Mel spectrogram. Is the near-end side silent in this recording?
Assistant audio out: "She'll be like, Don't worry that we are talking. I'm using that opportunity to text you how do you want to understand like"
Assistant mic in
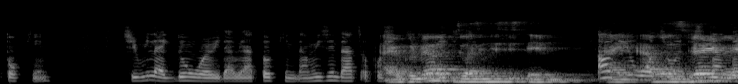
No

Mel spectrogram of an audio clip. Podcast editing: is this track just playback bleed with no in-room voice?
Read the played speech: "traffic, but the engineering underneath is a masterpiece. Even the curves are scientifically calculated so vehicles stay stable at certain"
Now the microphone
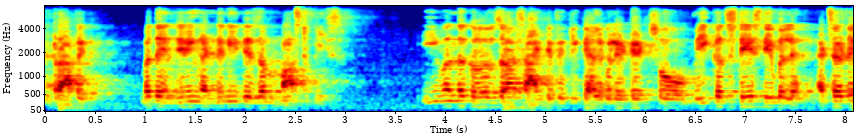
Yes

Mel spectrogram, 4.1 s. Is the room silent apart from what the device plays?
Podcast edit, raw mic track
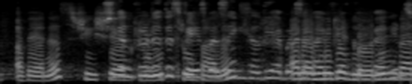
No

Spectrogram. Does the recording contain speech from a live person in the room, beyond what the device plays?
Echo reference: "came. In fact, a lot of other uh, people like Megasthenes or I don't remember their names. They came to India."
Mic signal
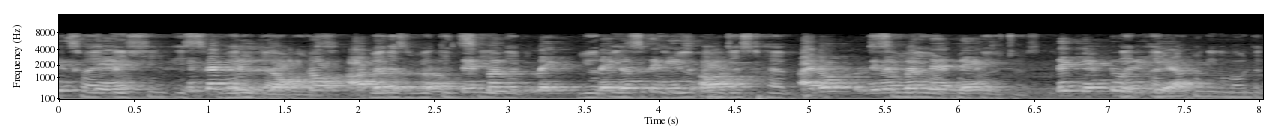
Yes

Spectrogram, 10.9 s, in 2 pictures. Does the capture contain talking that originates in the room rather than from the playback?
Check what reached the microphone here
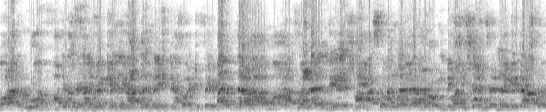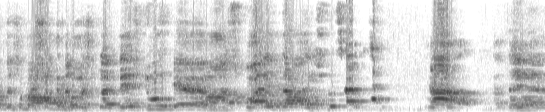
No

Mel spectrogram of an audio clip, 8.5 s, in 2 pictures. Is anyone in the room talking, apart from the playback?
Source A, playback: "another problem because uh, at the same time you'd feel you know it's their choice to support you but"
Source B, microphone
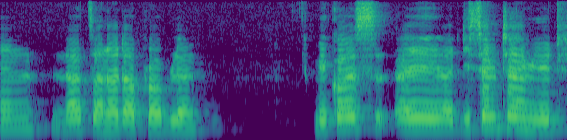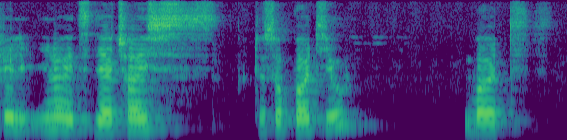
No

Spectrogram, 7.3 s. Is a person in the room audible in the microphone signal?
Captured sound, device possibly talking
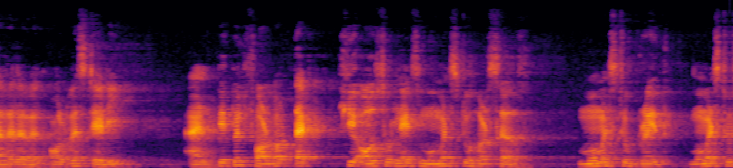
Yes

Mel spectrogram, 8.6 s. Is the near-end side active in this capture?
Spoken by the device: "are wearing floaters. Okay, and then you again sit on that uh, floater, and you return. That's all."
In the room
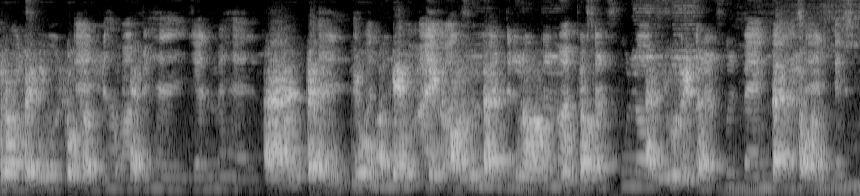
Yes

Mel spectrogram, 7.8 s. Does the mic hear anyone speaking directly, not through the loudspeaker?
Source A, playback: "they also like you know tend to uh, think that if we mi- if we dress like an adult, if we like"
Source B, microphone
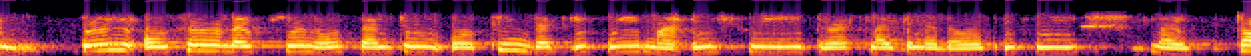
No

